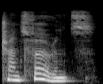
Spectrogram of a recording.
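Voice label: "transference", British English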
